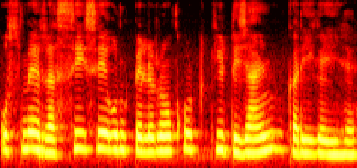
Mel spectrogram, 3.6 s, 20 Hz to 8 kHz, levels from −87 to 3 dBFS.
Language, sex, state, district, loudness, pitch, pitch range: Hindi, female, Chhattisgarh, Bastar, -13 LUFS, 235 Hz, 210-255 Hz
